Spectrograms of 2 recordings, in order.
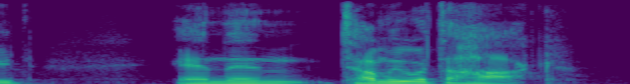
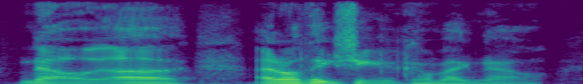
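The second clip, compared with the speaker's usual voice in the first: ordinary talk, nothing marked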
